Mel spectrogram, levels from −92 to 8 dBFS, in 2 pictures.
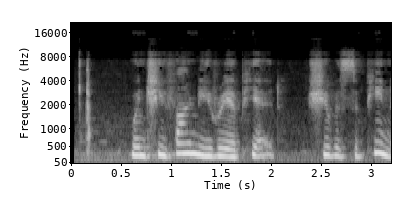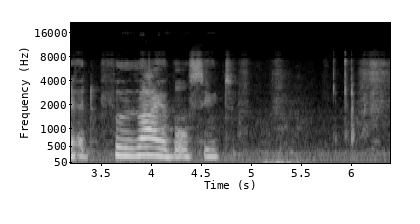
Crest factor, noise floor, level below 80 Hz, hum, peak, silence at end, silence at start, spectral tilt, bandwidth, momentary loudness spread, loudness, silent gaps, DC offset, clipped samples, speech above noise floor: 14 dB; -45 dBFS; -46 dBFS; 50 Hz at -45 dBFS; -2 dBFS; 1 s; 0.05 s; -5 dB/octave; 9.2 kHz; 17 LU; -13 LUFS; none; under 0.1%; under 0.1%; 32 dB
